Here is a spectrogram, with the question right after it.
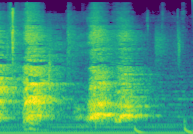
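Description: A dog barks two or three times in quick, close yaps with short gaps, clear over a quiet background.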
